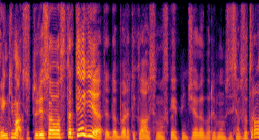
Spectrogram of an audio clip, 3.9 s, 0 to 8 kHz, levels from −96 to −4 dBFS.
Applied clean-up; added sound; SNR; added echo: neural mask model Resemble Enhance denoiser.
